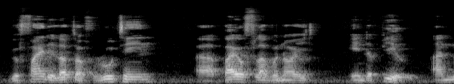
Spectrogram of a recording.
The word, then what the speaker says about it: rutin: Now, one of them is a bioflavonoid that is called rutin. It is spelled R-U-T-I-N, rutin.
